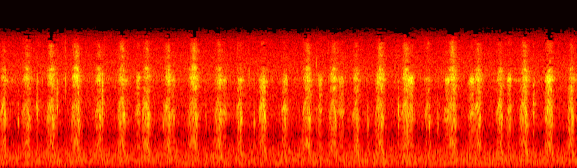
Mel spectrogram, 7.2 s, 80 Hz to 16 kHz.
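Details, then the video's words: Partridges in the mating season, recorded on 27 April 2021: a steady run of harsh, scratchy chuck notes, about one per second with clusters between, sounding rasping and slightly hoarse over a quiet background. "Celo de perdices"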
